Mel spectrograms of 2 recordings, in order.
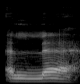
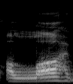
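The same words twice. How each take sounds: First: "Allah" said thin, with a front "æ"; light lam. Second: "Allah" said thick, with a back "ah"; heavy lam. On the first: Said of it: "becomes light again if the word". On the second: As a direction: darken the L of "Allah". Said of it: "it becomes a heavy letter". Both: Shown as a demonstration.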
